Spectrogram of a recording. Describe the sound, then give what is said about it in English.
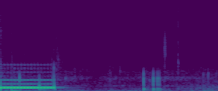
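Electronic keypad tone of a telephone number being dialed: one loud, steady beep lasting under half a second, followed by faint low background noise with a few soft clicks. “So I'm about to call Zach and pretend to be a phone sex operator.”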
